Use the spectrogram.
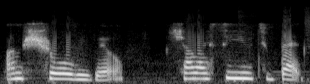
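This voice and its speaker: A man's voice: very high-pitched, fairly even intonation, a little slow, muffled recording. A man voicing a formal, composed young woman in a visual novel, with old-fashioned phrasing.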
